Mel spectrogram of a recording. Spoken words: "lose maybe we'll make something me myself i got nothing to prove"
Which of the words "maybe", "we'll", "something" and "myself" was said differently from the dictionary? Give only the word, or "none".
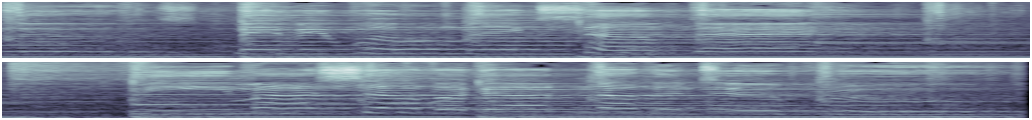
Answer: myself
